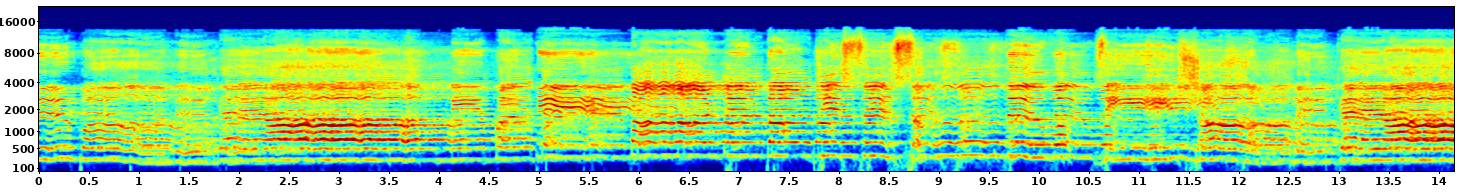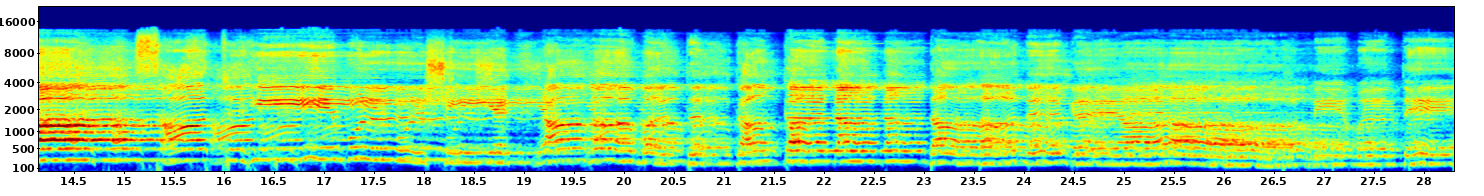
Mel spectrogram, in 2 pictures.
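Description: Male naat reciter singing long, drawn-out melodic lines into a microphone. A second man's voice joins in, over a steady low drone.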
